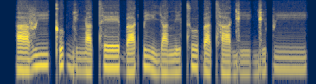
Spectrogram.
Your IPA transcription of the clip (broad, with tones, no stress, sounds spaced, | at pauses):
a˨ v iː˦ kʼ u˦ ɡ͡b i˨ ŋ a˨ tʰ eː˦ ɓ a˨˦ k͡p i˦˨ j a˨ n i˨ tʰ u˦ ɓ a˨ tʰ a˨ ɡ iː˨ ɡ i˨˦ p iː˦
